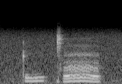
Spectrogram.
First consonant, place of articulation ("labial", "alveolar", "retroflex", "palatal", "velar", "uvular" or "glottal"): retroflex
